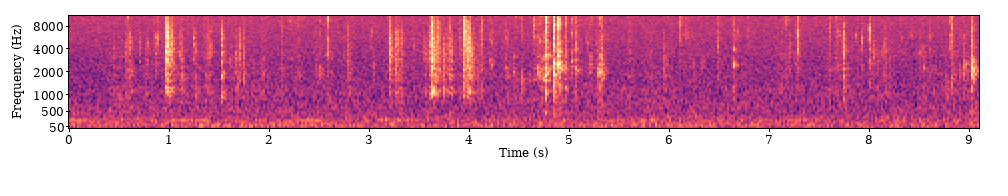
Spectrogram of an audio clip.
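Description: Two cats chewing dry kibble: faint, irregular crunches and small clicks over a low hum, the loudest about five seconds in.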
